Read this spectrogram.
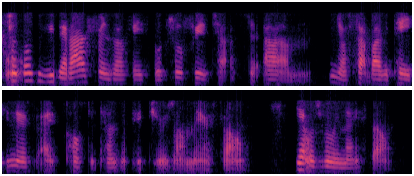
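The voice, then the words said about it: Slightly hoarse, drained voice. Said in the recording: “You sound a little drained. ... my voice is just a little hoarse ... my throat is a little dry”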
